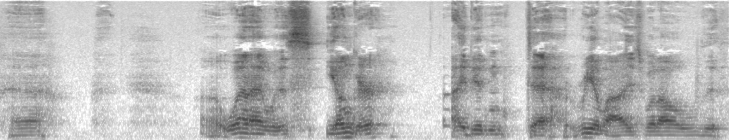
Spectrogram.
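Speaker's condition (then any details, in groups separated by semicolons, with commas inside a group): Cerebral palsy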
